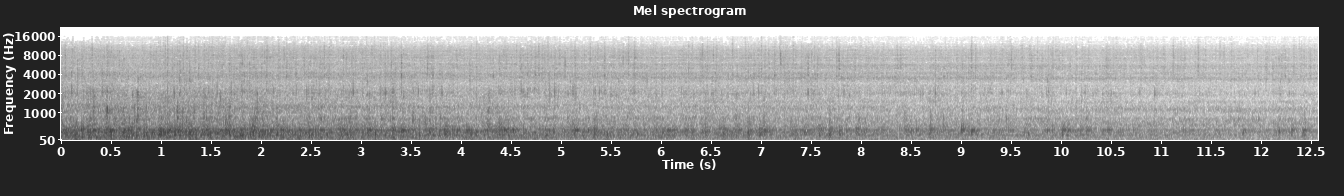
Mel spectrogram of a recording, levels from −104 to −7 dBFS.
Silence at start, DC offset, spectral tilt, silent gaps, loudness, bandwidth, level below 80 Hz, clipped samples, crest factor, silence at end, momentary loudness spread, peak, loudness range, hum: 0 s; under 0.1%; -5 dB/octave; none; -44 LUFS; 16 kHz; -62 dBFS; under 0.1%; 20 dB; 0 s; 14 LU; -24 dBFS; 10 LU; none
